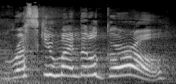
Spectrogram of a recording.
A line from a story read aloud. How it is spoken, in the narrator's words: shouted Mommy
